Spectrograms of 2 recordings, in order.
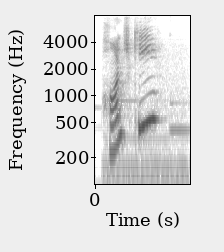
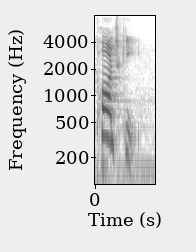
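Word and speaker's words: pączki: do you pronounce it punch key okay apparently it's pronounced ponchki according to the Google machine too much punch Key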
